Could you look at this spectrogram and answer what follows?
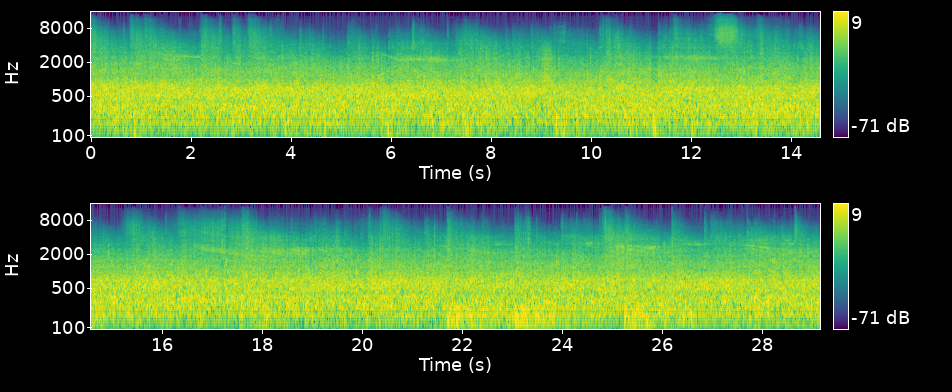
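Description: Many fireworks going off across a city at once: a steady, dense din of bangs and crackles from rockets and firecrackers, with a few short whistles here and there.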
